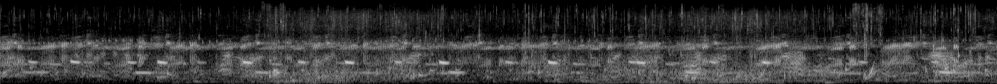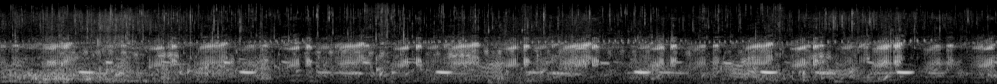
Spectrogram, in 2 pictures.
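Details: Many frogs croaking together at a pond at night, a dense chorus of short repeated croaks in several pitch layers, with high trilling notes pulsing steadily behind and soft ambient hiss throughout.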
